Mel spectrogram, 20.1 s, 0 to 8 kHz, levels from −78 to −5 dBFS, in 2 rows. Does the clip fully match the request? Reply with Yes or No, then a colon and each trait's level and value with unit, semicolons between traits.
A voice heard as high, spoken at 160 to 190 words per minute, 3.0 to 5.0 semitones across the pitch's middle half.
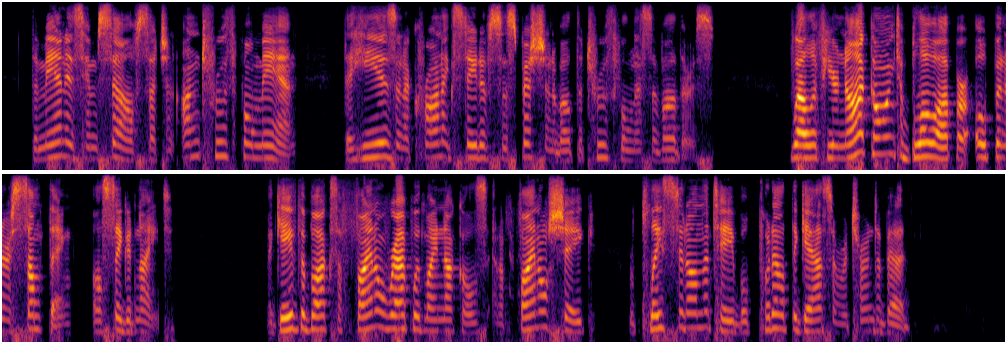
No: high, 225 Hz; fast, 205 wpm; average, 3.4 semitones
